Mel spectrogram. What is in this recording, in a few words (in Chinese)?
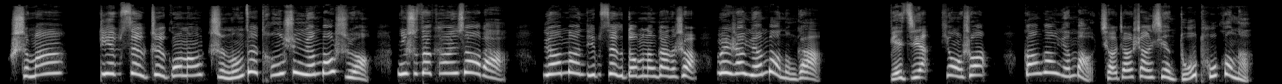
女 新媒体营销号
